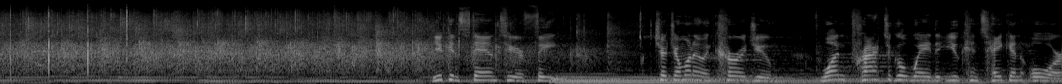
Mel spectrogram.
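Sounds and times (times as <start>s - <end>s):
audience applauding: 0.0s - 6.3s
speech: 4.3s - 10.6s.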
